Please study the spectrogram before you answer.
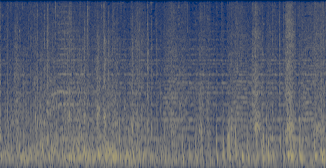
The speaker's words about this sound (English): Now, with the mountain chain behind them, the horses cross the parched valley floor, leaving deep hoof prints in their wake.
